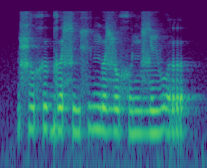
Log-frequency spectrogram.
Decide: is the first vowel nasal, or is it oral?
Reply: oral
